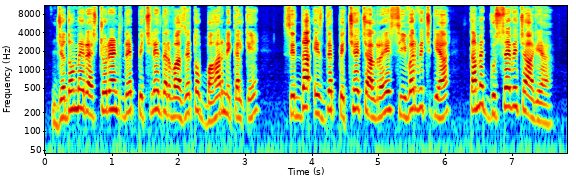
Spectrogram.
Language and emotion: Punjabi, disgusted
